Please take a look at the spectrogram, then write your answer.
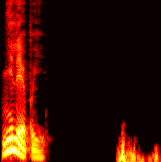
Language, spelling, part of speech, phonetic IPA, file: Russian, нелепый, adjective, [nʲɪˈlʲepɨj], Ru-нелепый.ogg
- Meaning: absurd, odd, ridiculous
